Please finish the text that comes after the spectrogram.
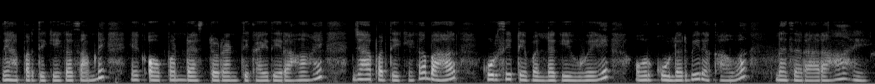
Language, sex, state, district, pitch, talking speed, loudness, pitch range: Hindi, female, Rajasthan, Jaipur, 195 Hz, 200 wpm, -26 LUFS, 185-220 Hz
